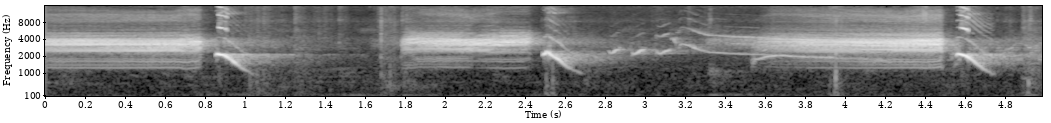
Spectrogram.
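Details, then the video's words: Sirtu bird, long 'nyiul' call used to lure birds for trapping: harsh buzzy notes each closed by a sharp descending whistle, with small twittering notes between phrases. "SIRTU NYIUL PANJANG ..... ‼️ Cocok Untuk Pikat || Suara Pancingan Sirtu"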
